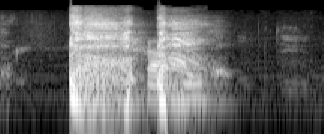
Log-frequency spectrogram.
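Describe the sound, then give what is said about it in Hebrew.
A person coughs once in a short, harsh double burst, loud and alone, with silence before and after. “אה? לא, אני השתעלתי.”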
